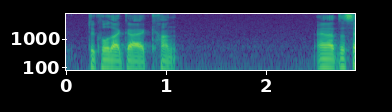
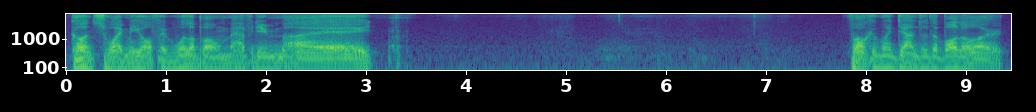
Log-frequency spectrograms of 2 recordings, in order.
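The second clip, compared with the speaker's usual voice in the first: hammed-up Australian accent; 2 semitones lower than usual. Streamer reading out for viewers, exaggerated Australian accent. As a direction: read it in a badly put-on, broad Australian accent. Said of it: "in my Australian voice".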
